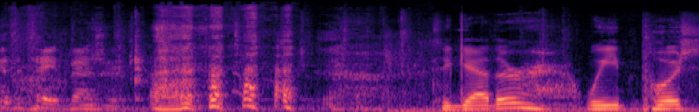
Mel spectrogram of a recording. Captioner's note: laughs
